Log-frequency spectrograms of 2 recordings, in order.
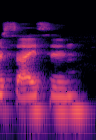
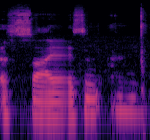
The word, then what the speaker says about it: Esiason: Randall Cunningham, Jake Delhomme, Boomer Esiason, Jeff Garcia. You want to pronounce that one?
